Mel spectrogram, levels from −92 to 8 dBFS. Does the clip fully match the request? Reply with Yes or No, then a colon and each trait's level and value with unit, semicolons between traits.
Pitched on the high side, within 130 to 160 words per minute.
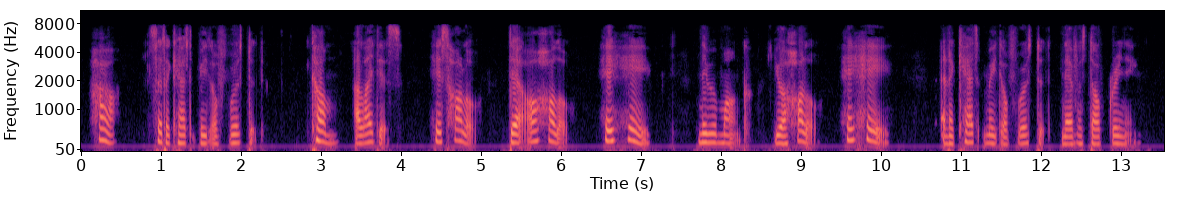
Yes: high, 195 Hz; average, 145 wpm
